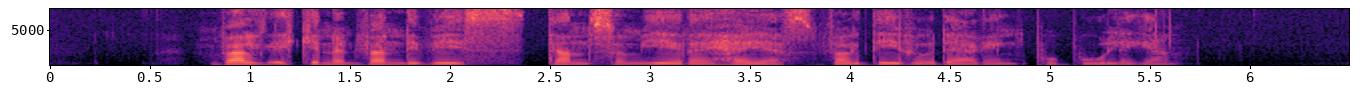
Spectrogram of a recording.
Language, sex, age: Norwegian, female, 19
